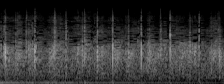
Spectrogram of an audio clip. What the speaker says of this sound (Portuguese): Peço a salva de palmas, ela merece.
